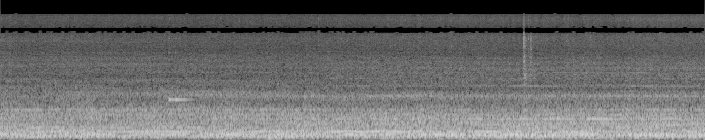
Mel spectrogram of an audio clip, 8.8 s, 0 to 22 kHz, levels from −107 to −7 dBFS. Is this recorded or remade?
recorded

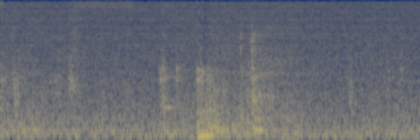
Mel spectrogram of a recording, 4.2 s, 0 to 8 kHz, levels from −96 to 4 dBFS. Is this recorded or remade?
remade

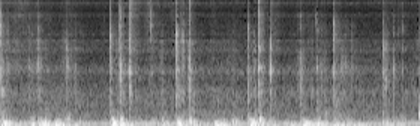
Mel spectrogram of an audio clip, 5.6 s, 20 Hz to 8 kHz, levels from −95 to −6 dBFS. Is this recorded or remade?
remade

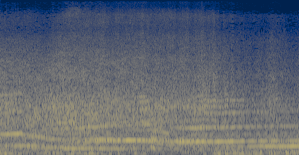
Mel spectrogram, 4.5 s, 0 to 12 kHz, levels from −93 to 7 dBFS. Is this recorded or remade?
recorded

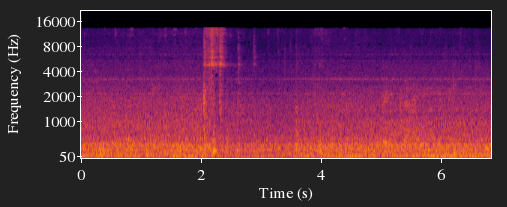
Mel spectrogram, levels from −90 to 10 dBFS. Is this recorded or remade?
recorded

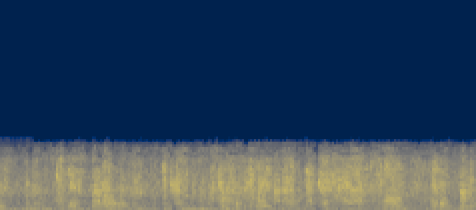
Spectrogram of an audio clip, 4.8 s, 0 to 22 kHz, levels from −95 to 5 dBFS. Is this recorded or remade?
recorded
